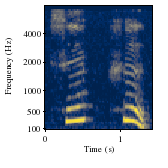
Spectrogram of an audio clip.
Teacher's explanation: 공기가 약간 좁혀지면서 삐져나가는 소리라고 할 수 있겠죠? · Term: 마찰음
